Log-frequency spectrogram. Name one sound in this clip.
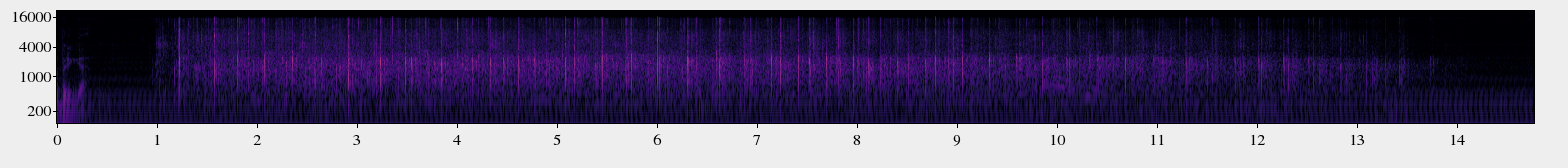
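A large audience applauds in a big echoing hall.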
